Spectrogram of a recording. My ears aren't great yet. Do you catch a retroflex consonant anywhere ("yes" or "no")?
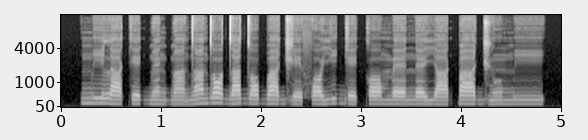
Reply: no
